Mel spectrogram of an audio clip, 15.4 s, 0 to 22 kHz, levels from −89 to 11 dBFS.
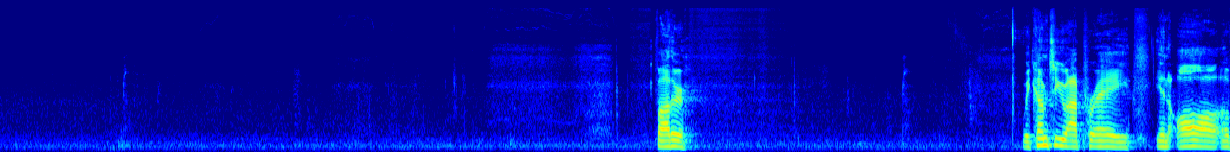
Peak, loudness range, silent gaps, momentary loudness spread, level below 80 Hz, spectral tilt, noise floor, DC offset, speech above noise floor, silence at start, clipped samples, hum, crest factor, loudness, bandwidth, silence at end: -8 dBFS; 9 LU; none; 15 LU; -82 dBFS; -6 dB/octave; -68 dBFS; under 0.1%; 42 dB; 8.2 s; under 0.1%; none; 26 dB; -27 LUFS; 17.5 kHz; 0 s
